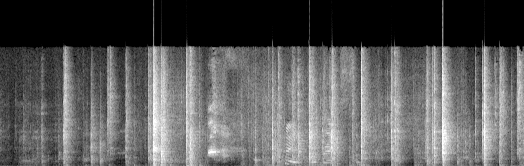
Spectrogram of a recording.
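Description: Plastic toy cars pressed down and pushed along a wooden tabletop: a quick run of sharp clicks and knocks from their push-down launch mechanisms and plastic hitting wood.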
